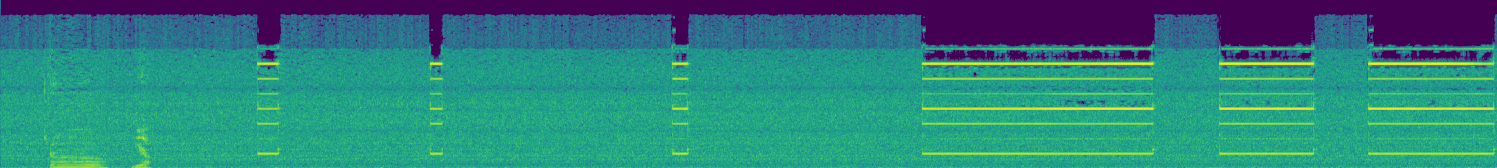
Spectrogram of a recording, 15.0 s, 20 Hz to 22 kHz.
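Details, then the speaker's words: Zenith 7G605 radio restoration, multimeter continuity test on a corroded lead: high beeps, short chirps then sustained tones as the probes touch; the lead is suspected of hurting shortwave or band-spread reception and will be repaired. "you can hear that beep. That might be an issue when it comes to bringing in shortwave or reception on any of those spread bands."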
